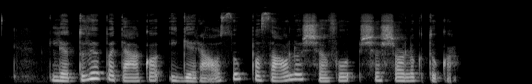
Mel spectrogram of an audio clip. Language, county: Lithuanian, Vilnius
